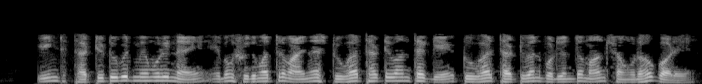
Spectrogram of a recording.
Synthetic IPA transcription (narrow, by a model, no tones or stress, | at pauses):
iɳʈt̪ʰəɾʈiʈubiʈmemoɾinɛeeboŋʃud̪ʱumat̪ːɾomajnasʈuɡʱaɾt̪ʰəɾʈiwant̪ʰekeʈuɡʱaɾt̪ʰəɾʈiwanpɔɾd͡ʑont̪omanʃɔŋɡɾoɦokoɾe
